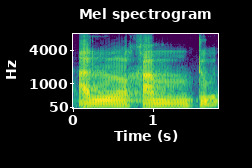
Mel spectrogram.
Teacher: karena ini bukan huruf Qalqalah bacanya Alhamdulillah tanpa ada pantulan sama sekali Alhamdulillah Ini namanya ilhar Qomariah ada Al Alam ta'arif bertemu ha · Bacanya alhamdu tanpa ada pantulan sama sekali. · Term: bukan qolqolah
